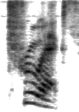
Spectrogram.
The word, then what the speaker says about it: Truex: Just like it's spelled. You're kidding. And I noticed you're a she, her. It's like true. Yeah, I'm PC. True. Woke. Okay. I like it. Truex.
